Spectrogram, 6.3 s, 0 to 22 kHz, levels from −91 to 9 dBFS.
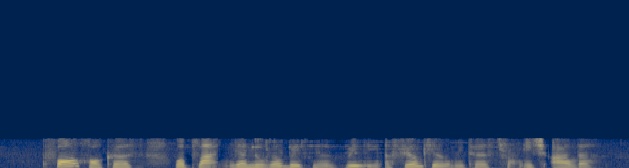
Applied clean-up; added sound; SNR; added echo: neural separator model SepFormer WHAM!.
